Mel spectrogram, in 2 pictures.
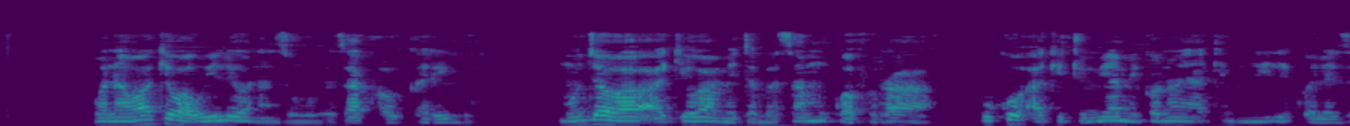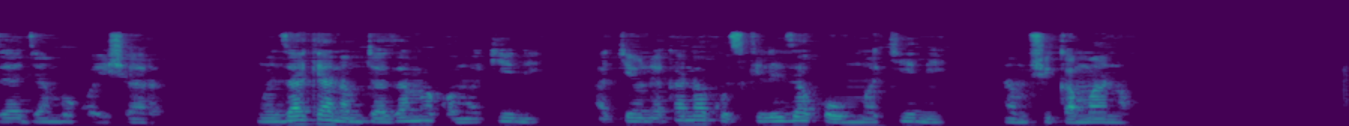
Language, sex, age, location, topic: Swahili, male, 25-35, Nairobi, education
